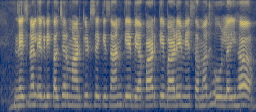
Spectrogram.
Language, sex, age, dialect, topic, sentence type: Magahi, female, 25-30, Western, agriculture, statement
